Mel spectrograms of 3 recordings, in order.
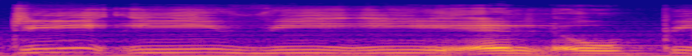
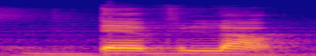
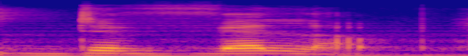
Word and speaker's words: develop: up early that means develop now this word d e v e l o p you don't pronounce it as develop you pronounce it as develop develop so listen to this very carefully it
